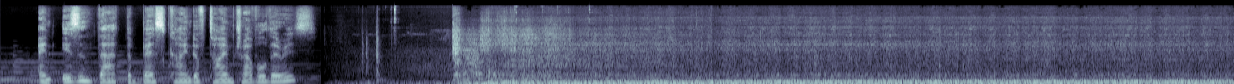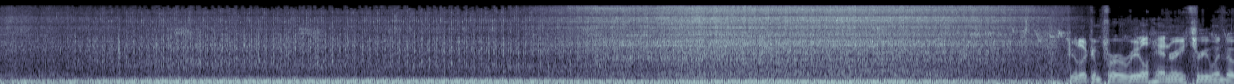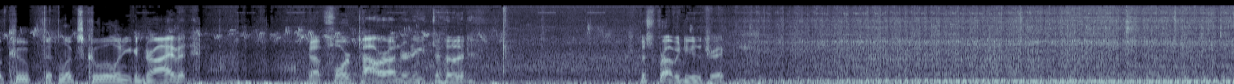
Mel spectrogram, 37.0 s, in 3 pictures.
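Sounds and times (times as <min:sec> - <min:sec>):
car engine starting and idling: 0:03.5 - 0:23.0, 0:31.8 - 0:37.0.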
